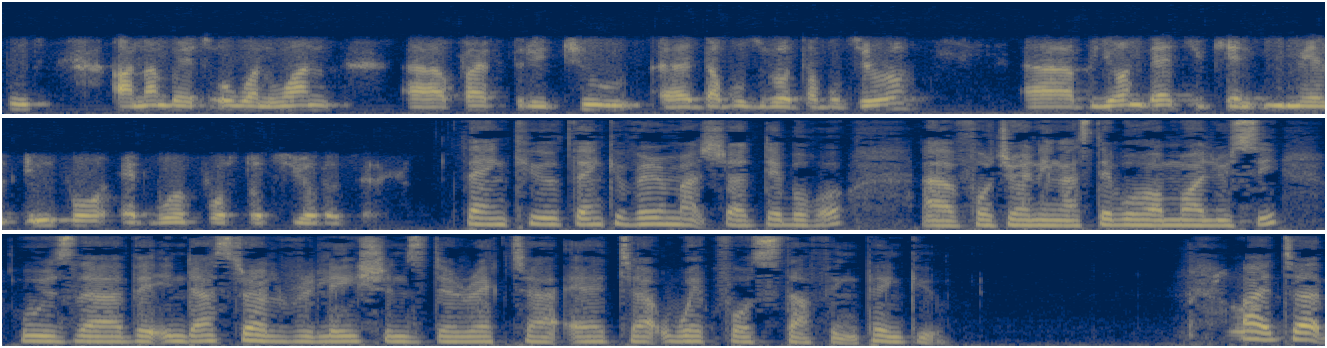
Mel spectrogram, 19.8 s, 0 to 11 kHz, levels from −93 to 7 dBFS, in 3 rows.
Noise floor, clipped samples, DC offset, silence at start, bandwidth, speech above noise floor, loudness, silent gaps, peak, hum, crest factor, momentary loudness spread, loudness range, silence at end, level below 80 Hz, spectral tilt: -62 dBFS; under 0.1%; under 0.1%; 0 s; 10.5 kHz; 35 dB; -27 LUFS; none; -8 dBFS; none; 18 dB; 8 LU; 4 LU; 0 s; -60 dBFS; -4.5 dB/octave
